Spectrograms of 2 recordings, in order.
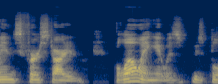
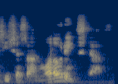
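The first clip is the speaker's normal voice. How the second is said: ordinary delivery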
